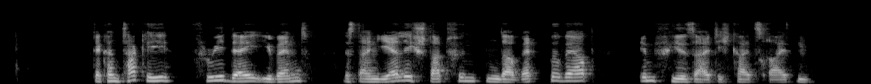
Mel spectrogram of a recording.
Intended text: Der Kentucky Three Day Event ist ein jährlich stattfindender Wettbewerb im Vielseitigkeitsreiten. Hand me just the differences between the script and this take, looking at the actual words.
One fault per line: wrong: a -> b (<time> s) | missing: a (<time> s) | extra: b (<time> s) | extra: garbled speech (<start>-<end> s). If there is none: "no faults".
no faults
